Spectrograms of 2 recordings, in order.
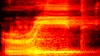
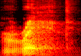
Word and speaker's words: read: Por ejemplo, el verbo leer va a tener ambas pronunciaciones. El verbo leer tiene la E, la A y la D. En presente se lee read y en pasado se lee read. La pronunciación es lo que diferencia el presente del pasado.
